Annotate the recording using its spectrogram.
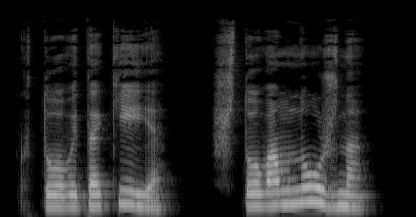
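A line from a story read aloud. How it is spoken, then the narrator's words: Menacing booming bass. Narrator (Russian): тотчас прогремел грозный бас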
